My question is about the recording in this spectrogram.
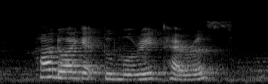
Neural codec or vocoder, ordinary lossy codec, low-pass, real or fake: none; none; none; real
